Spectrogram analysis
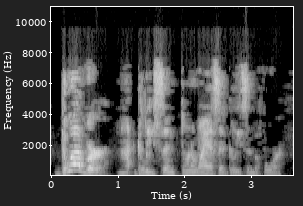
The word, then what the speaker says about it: Donald Glover: be that for me say it right Gleason Glover I don't know why I'm saying Gleason Glover Donald Glover as Lando see I haven't cared enough to even pay attention to the names it took me basically until last night to try to figure out how to say Ehrenreich and I'm still maybe saying it wrong it hasn't done it anyway Glover not Gleason Turner is a Gleason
